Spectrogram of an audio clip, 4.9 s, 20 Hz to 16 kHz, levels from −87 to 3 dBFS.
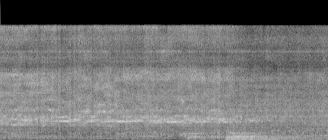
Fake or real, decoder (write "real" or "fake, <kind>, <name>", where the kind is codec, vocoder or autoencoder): fake, autoencoder, DAC-VAE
